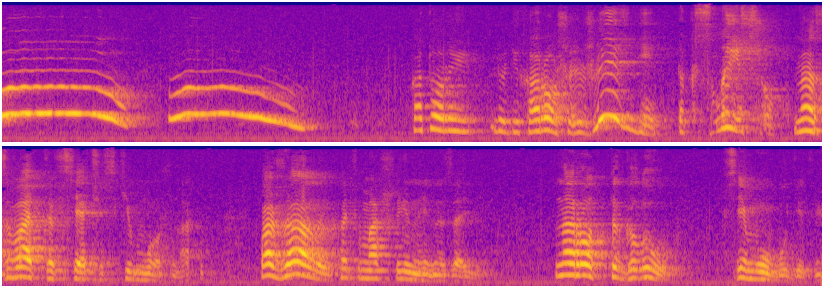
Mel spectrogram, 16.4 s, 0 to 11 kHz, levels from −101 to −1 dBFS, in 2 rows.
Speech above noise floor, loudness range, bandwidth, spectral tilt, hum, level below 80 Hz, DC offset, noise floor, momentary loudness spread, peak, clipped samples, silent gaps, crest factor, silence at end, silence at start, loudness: 28 dB; 3 LU; 10.5 kHz; -5 dB/octave; 50 Hz at -50 dBFS; -56 dBFS; under 0.1%; -47 dBFS; 17 LU; 0 dBFS; under 0.1%; none; 18 dB; 0 s; 0 s; -18 LUFS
